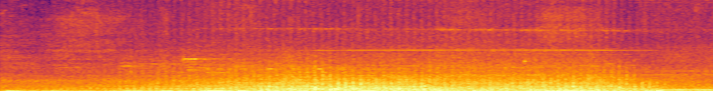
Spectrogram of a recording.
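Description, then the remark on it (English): A helicopter drones steadily overhead, its low rotor thrum continuous and fairly loud throughout, with no voices present. “Taylor Fritz is riding in on a helicopter, maybe?”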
